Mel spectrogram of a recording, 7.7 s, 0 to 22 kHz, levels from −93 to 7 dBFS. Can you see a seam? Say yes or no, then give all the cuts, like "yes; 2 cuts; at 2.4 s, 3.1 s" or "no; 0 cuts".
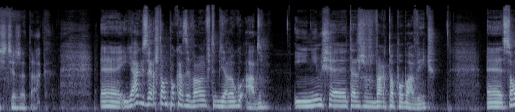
no; 0 cuts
